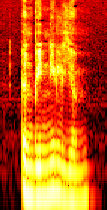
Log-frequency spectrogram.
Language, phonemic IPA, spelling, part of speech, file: Dutch, /ˌʏmbiˈnilijʏm/, unbinilium, noun, Nl-unbinilium.ogg
- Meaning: unbinilium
